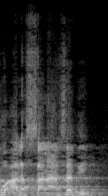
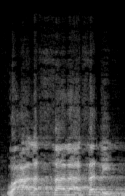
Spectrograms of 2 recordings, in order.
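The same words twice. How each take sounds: First: The consonant is a plain s sound. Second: The consonant is a breathy th sound. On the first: The speaker calls it wrong. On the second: The speaker calls it right. "anginnya dikeluarkan, lidah ditekan di atas"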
